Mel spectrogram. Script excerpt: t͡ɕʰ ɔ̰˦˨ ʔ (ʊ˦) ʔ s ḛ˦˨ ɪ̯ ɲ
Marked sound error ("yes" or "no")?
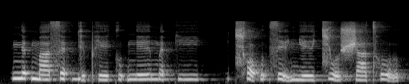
no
